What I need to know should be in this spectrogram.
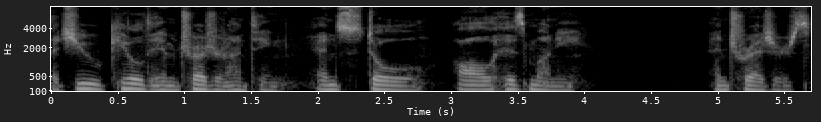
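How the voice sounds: At a moderate pace, a man puts on a character voice at medium pitch, monotone and flat, with long, frequent pauses.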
